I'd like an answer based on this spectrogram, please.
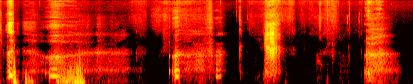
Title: Very wet sneezes + moaning amd whining #sneeze #sneezing #snz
